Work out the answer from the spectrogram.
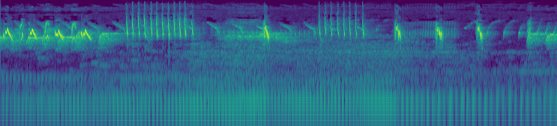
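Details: Horsfield's bush lark singing hard in gacor style with isian phrases: twittering notes alternating with fast high rattles and buzzy tones and sharp chips, over a continuous low mechanical rumble.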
